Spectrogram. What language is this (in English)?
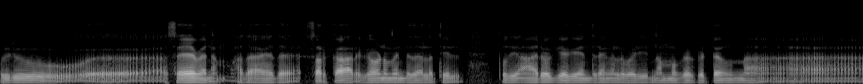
Malayalam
